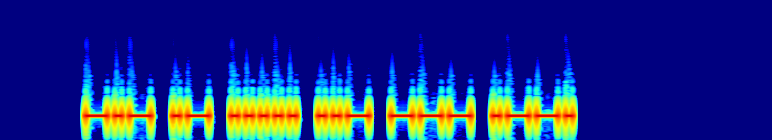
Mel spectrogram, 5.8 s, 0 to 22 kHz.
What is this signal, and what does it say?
Morse code, heard as a keyed tone, about 22 wpm, 700 Hz. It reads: KA5UOP
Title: USA Call Signs - 6 Characters - 22wpm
